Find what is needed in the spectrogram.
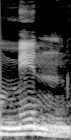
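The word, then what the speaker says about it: من: Ya, yang huruf itu min, kalau man bukan huruf. Ya, bacanya min, yang sering diterjemahkan dari.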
